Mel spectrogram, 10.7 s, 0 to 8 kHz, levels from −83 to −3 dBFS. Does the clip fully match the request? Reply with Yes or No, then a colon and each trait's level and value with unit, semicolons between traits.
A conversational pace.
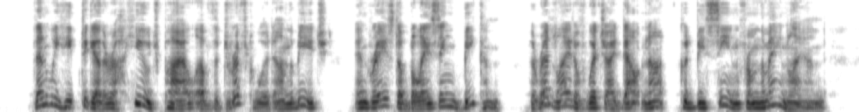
Yes: average, 180 wpm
